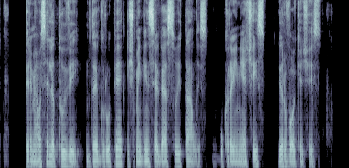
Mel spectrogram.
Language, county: Lithuanian, Vilnius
